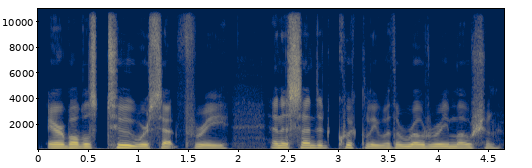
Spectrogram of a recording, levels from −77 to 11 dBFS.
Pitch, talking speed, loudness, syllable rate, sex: 135 Hz, 165 wpm, -16 LUFS, 5.3 syllables/s, male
